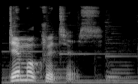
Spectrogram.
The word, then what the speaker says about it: Democritus: Democritus.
